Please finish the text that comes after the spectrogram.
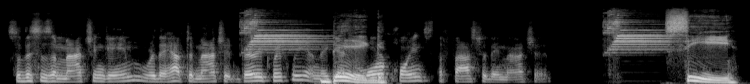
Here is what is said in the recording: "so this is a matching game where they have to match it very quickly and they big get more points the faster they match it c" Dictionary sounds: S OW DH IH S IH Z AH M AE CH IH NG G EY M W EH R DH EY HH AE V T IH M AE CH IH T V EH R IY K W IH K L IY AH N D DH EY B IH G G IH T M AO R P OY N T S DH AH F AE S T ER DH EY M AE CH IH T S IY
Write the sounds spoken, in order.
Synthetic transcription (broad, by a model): S OW DH IH S IH Z AH M AE CH IH NG G EY M W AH R DH EY HH AE F T IH M AE CH IH T V EH R IY K W IH K L IY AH N DH EY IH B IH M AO R P OY N T S DH AH F AE S T ER DH EY M AE CH IH T S IY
